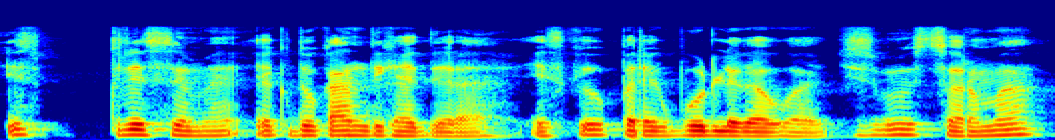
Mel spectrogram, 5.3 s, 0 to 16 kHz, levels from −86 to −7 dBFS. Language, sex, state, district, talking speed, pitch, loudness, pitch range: Hindi, male, Jharkhand, Palamu, 195 wpm, 125 Hz, -19 LUFS, 110-135 Hz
